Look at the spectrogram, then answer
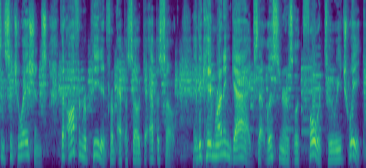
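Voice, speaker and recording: A man's voice: mid-range voice, poor audio. A man hosting an old-time radio show, reading a scripted introduction. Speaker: show host. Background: music with guitar.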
